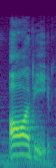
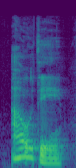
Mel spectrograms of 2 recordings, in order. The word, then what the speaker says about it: Audi: What we would do is we would tend to use our own vowel from the words mouth, sound, bow, etc. Of course, that's not exactly like the German Au, but what we're doing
